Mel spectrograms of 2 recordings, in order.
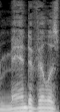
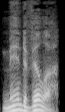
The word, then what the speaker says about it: Mandevilla: Think about the vile in the middle. That's where the emphasis is. Listen to online pronunciations or watch videos of people saying mandilla to get the sound just right.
